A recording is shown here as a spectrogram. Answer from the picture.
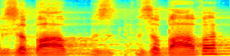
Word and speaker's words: Zabava: This weekend is the big Zabava? Yeah, you said it right.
